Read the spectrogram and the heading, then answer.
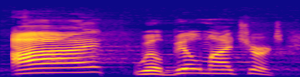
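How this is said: The word 'I' is stressed. He himself chose the church, so it is privileged. "perhaps he put the inflection on that first word, that perpendicular pronoun, I"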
